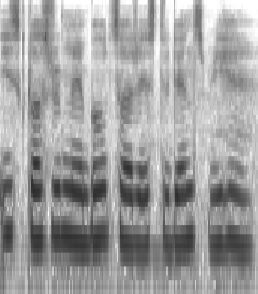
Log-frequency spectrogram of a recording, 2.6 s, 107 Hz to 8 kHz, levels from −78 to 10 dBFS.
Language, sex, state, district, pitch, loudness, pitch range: Hindi, female, Arunachal Pradesh, Papum Pare, 235 Hz, -14 LUFS, 230-250 Hz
